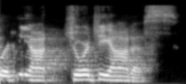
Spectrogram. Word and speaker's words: Georgiadis: Georgiadis.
